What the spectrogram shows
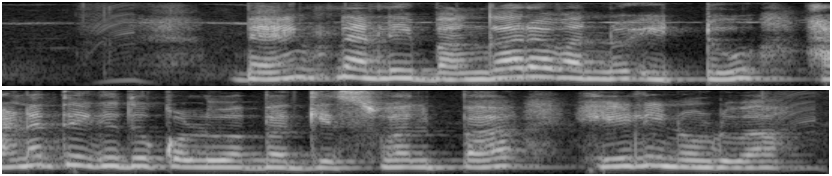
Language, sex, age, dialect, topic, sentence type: Kannada, female, 51-55, Coastal/Dakshin, banking, question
